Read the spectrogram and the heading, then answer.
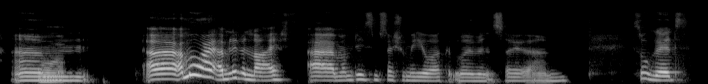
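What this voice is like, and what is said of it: Hoarse, strained, weak voice. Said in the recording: “My voice really. ... I was screaming too much and now I've lost my voice.”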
